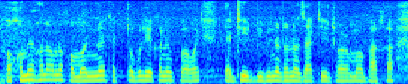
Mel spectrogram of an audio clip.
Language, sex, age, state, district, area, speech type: Assamese, male, 30-45, Assam, Kamrup Metropolitan, urban, spontaneous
